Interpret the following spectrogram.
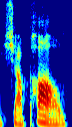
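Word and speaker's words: שפל: Shafel, right? And the Israeli, Shapal, in the ancient Hebrew. That's the pronunciation of the word.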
